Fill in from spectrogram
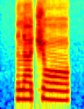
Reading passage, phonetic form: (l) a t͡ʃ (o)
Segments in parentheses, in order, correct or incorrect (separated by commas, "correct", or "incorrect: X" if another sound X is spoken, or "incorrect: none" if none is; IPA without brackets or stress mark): correct, incorrect: ɔ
